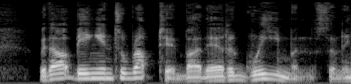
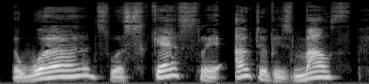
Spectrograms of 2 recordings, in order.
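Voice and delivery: ordinary delivery

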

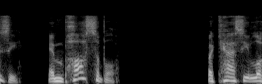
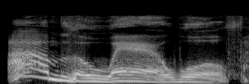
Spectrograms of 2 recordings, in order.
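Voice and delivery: crazed hermit; much slower than usual. A narrator's reading. Mad hermit chasing kids.

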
